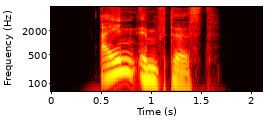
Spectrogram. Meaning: inflection of einimpfen: 1. second-person singular dependent preterite 2. second-person singular dependent subjunctive II
- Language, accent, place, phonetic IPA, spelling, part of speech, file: German, Germany, Berlin, [ˈaɪ̯nˌʔɪmp͡ftəst], einimpftest, verb, De-einimpftest.ogg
